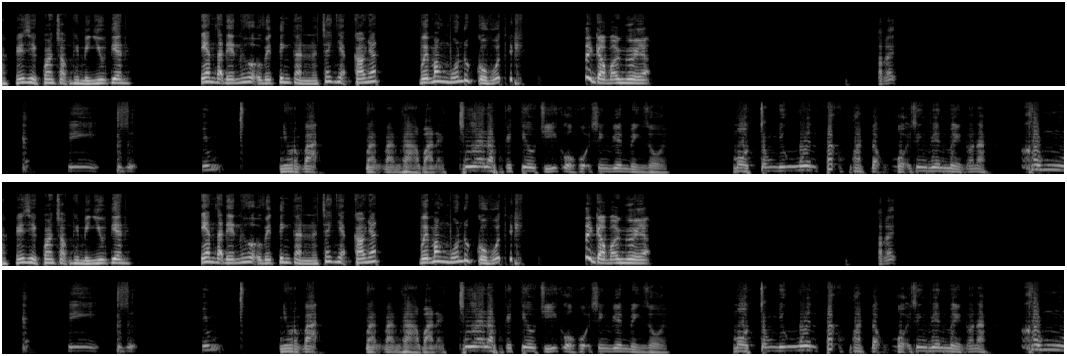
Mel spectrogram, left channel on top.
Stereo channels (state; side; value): identical; both; correlation 1.00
